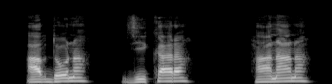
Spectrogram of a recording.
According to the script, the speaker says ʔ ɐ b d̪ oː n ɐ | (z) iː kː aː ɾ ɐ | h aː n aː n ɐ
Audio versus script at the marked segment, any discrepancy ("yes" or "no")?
no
